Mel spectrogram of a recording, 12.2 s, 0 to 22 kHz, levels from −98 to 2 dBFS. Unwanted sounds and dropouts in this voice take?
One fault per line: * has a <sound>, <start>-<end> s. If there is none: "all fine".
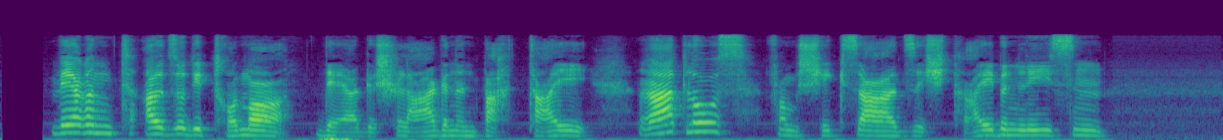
all fine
